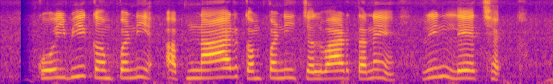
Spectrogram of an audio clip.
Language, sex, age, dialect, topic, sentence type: Magahi, female, 25-30, Northeastern/Surjapuri, banking, statement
